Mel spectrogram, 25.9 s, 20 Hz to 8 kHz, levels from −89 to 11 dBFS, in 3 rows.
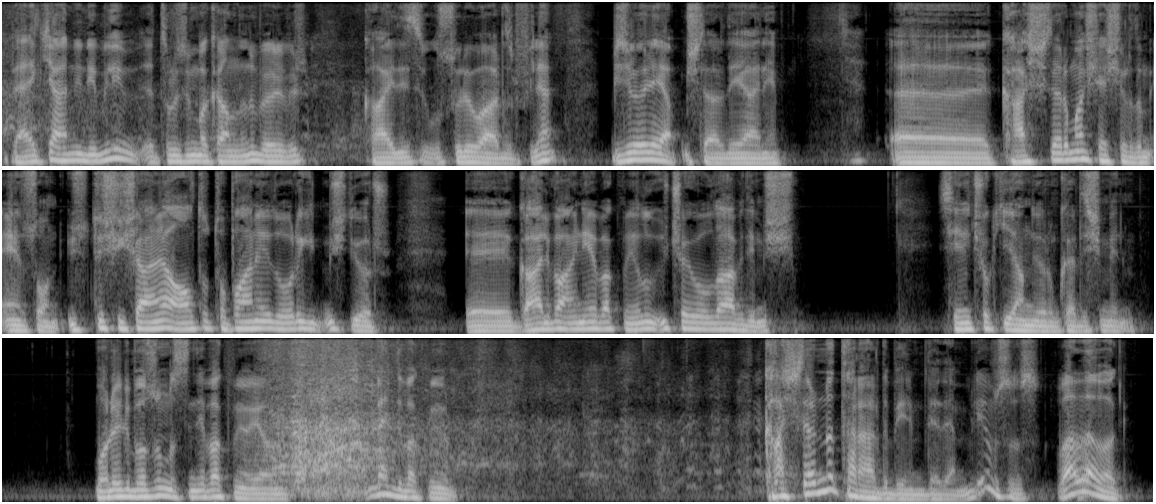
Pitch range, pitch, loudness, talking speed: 90-120 Hz, 110 Hz, -17 LUFS, 135 wpm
